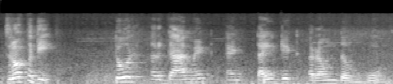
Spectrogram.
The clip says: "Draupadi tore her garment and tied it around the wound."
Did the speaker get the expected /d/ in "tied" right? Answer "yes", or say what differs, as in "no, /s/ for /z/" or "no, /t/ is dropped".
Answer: yes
